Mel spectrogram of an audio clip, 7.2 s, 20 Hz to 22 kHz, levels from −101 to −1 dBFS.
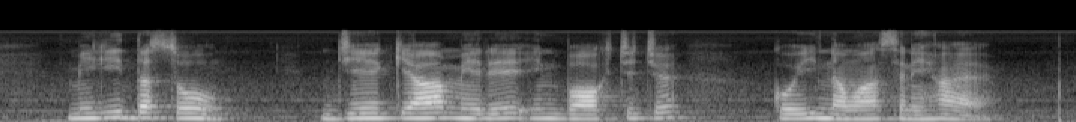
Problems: background sounds at intervals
